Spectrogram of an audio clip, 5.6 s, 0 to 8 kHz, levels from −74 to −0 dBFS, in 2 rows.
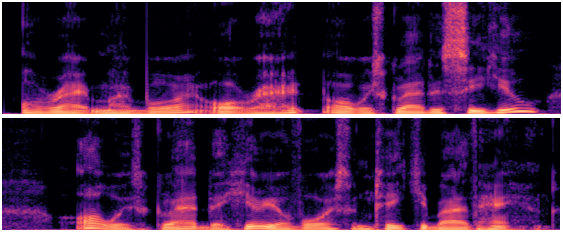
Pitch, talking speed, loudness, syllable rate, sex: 105 Hz, 225 wpm, -16 LUFS, 5.3 syllables/s, male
